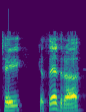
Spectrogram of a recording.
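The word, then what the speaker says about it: τῇ καθέδρᾳ: That mark there is actually supposed to stand for the letter iota. You don't pronounce it, it just lets you know that this is the dative case.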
